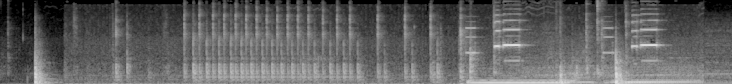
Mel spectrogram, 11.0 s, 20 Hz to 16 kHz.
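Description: An air fryer being set for 3 minutes at 160 degrees: a thud, a run of clicking button presses, then the fan hum starts with a few clear electronic beeps over it.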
